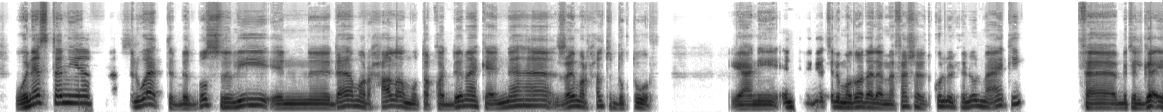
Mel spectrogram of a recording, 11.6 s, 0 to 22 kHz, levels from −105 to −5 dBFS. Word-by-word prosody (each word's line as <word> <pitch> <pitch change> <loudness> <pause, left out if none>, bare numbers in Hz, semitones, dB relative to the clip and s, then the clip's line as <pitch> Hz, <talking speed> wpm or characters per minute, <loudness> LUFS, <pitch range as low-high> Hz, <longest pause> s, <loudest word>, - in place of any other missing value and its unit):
وناس 240 -1 +5
تانية 235 0 +3
في 230 - +2 0.3
نفس - - -24
الوقت 170 +6 0
بتبُص 105 - -2
ليه 155 -2 +1
إن 110 0 +1
ده 160 +5 +1
مرحلة 150 0 0
متقدمة 115 - 0
كأنها 155 +7 0
زي - - +2
مرحلة 155 +1 -2
الدكتور. - - -2 0.8
يعني 95 0 +1
أنتِ 130 - +3
لجأتِ 230 - -6
للموضوع 130 0 +3
ده 130 - +2
لمّا 105 -4 +1
فشلت 135 -5 -4
كُل 150 -1 0
الحلول 140 +4 -1
معاكِ، 150 +7 -2 0.7
فبتلجأي 110 -1 +2
135 Hz, 135 wpm, -22 LUFS, 110-160 Hz, 0.8 s, وناس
